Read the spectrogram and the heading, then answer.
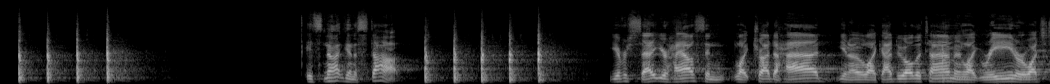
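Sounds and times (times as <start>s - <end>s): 
knocking on a door: 0.2s - 1.4s, 4.2s - 5.7s
speech: 3.1s - 4.1s, 6.1s - 10.4s.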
